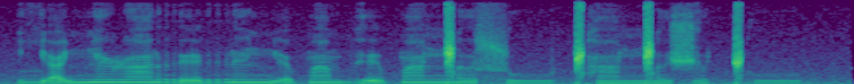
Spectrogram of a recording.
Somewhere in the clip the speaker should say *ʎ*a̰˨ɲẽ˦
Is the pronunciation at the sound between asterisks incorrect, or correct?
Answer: correct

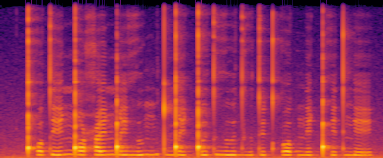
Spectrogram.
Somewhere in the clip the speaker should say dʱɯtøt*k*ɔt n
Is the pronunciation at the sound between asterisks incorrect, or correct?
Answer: correct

